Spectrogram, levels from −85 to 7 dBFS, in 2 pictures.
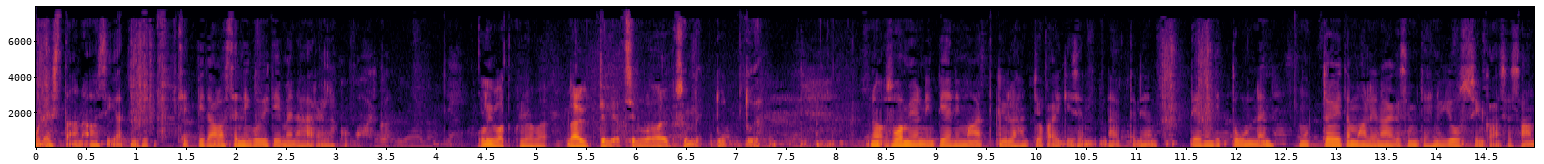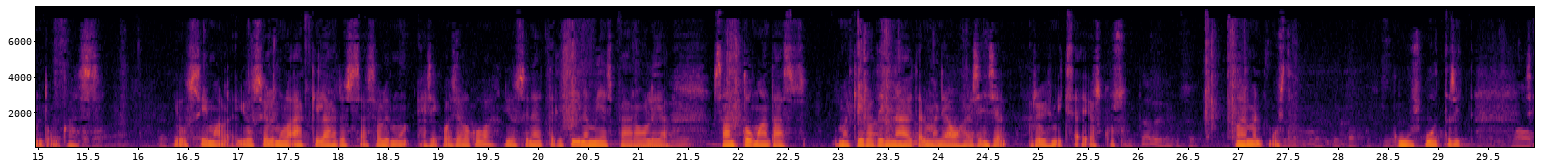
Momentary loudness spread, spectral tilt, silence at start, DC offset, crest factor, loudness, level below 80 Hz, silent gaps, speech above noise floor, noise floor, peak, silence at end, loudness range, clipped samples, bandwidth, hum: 17 LU; -7.5 dB/octave; 0 s; under 0.1%; 22 dB; -27 LUFS; -46 dBFS; none; 25 dB; -52 dBFS; -4 dBFS; 0 s; 5 LU; under 0.1%; 8 kHz; none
